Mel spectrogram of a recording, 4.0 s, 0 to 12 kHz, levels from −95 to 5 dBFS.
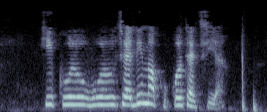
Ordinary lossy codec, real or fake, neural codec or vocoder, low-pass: MP3, 32 kbps; fake; codec, 24 kHz, 0.9 kbps, WavTokenizer, medium speech release version 1; 10.8 kHz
